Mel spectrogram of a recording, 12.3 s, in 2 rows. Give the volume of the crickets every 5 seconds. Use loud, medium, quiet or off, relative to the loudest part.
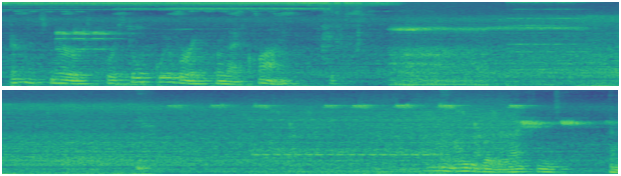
loud, medium, loud.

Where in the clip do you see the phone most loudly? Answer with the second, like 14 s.
1 s.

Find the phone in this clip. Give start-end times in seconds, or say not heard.
0.5-1.1, 5.0-5.8, 8.6-10.7.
